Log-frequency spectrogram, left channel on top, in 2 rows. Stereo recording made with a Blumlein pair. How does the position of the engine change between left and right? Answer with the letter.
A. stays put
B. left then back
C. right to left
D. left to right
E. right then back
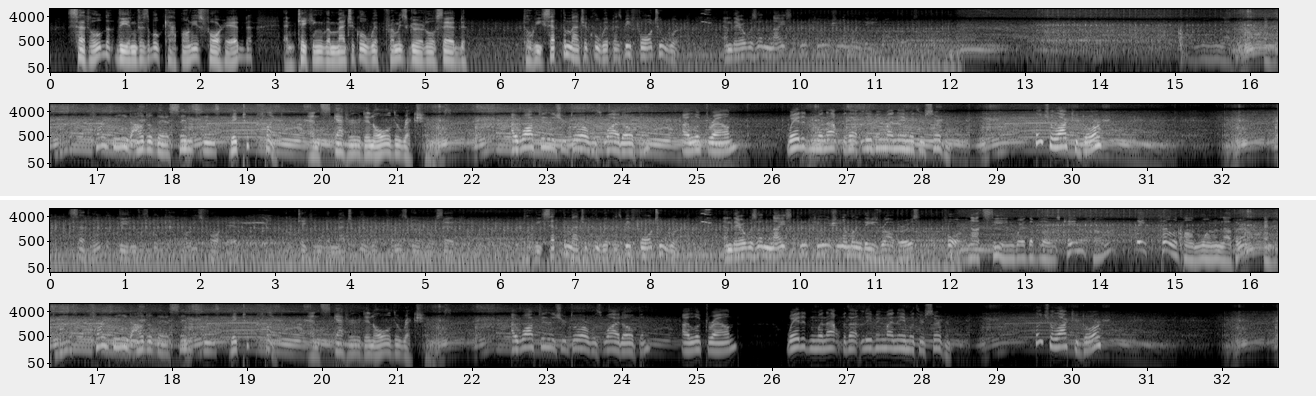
C.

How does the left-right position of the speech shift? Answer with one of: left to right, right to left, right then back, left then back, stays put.
right then back.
